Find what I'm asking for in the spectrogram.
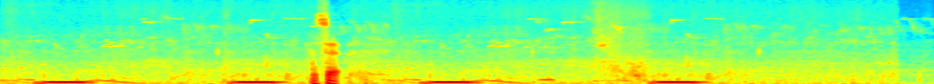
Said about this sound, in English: That was it. That was the booming bittern. What a great noise. See if we get a bit more of that.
